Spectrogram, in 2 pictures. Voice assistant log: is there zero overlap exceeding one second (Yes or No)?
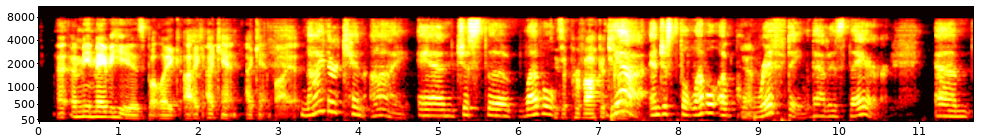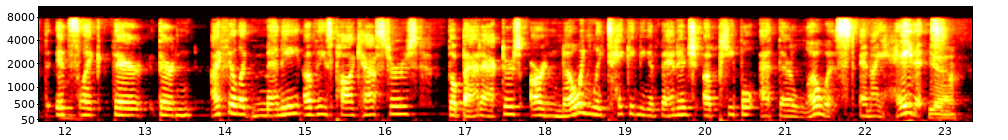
Yes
